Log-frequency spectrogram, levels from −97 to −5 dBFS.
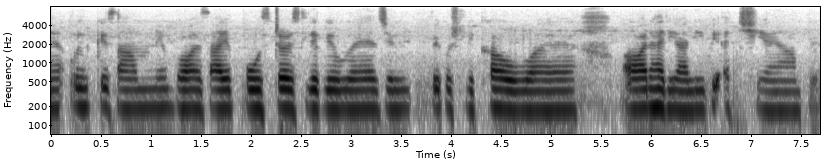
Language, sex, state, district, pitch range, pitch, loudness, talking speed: Hindi, female, Uttar Pradesh, Lalitpur, 180-185 Hz, 185 Hz, -17 LUFS, 165 wpm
